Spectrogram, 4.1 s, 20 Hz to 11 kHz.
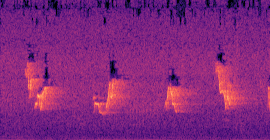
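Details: Young white-breasted nuthatches, apparently being fed by parents in a family of at least five, near Cape Chin North, Ontario, Canada, on July 17, 2019: nasal, buzzy calls repeated about once a second over a low steady hum.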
